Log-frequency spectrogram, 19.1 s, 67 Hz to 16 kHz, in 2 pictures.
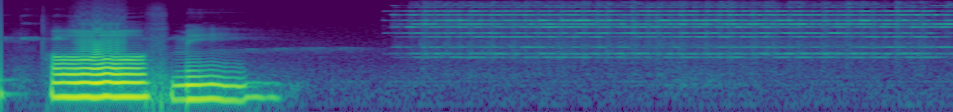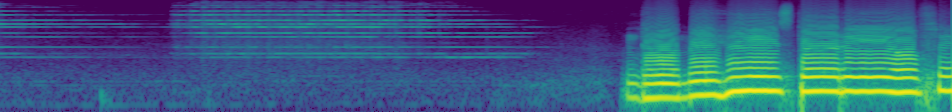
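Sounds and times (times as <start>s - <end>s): altar bells ringing: 3.8s - 15.1s.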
